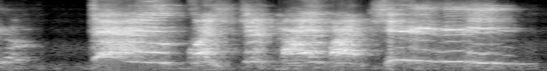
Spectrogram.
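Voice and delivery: high, loud, slow mock-English cry of outrage; mock outraged English shout. Mocking the man's offended defence with a slow, wailing English shout. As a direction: wail it like an offended English gent. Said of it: "mocking him in my English accent".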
